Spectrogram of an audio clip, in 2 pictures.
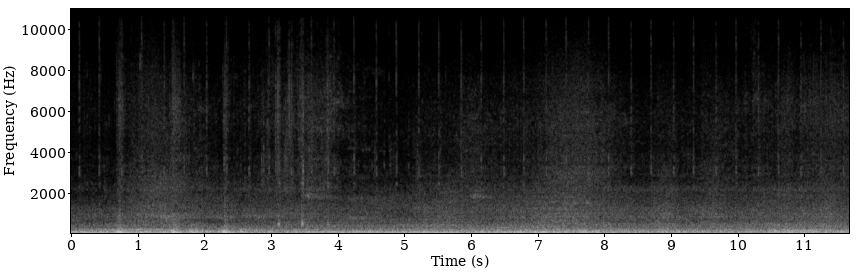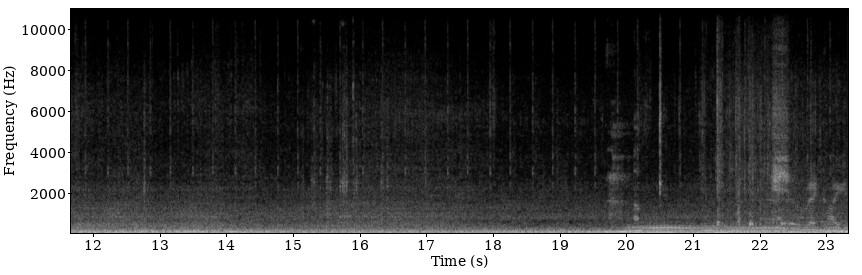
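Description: Car engine and road noise heard from inside the cabin while driving: a steady low hum.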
